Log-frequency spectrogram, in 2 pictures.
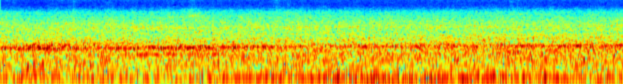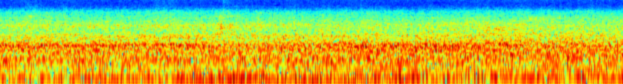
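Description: MTR East Rail Line R-train, a Hyundai Rotem electric multiple unit, running along the line: a steady rumble of wheels and running gear with a faint steady motor whine above it.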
